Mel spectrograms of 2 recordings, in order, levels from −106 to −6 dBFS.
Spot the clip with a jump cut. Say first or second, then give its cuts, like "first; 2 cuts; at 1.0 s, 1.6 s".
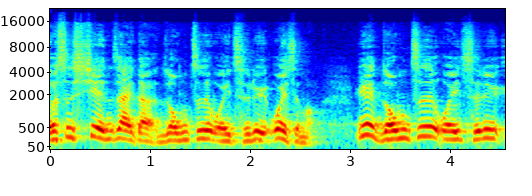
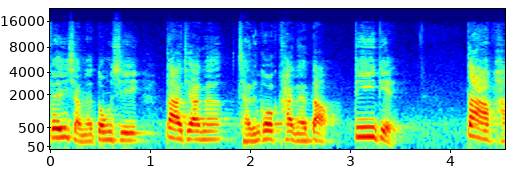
second; 1 cut; at 2.9 s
